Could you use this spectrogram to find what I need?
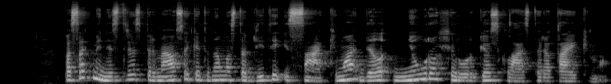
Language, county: Lithuanian, Telšiai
